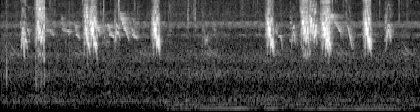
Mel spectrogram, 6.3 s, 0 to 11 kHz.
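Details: Several sparrows come to a raised platform at a Tenmangu shrine in Japan on 3 September 2022. Scattered high, clipped chirps fall in small clusters, with a faint low drone beneath.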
